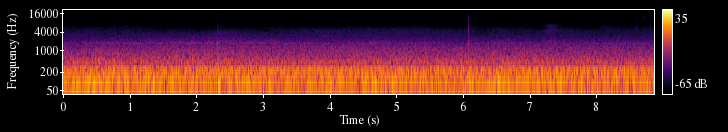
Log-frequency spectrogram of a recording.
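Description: Steady low rumble of a moving vehicle: road and engine noise, with a faint click twice.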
